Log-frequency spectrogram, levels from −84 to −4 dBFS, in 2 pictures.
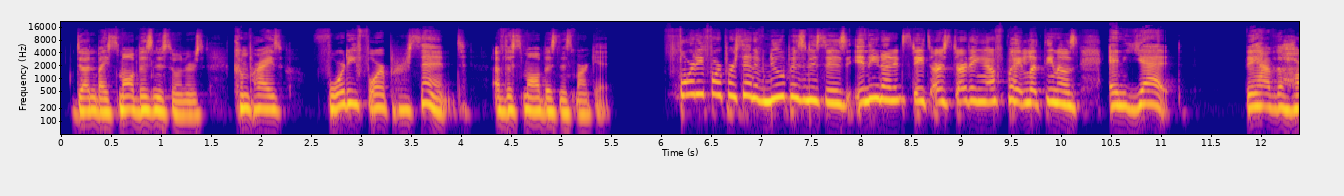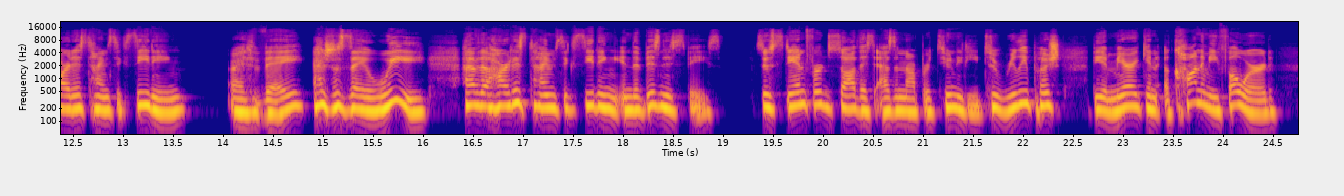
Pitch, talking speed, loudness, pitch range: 210 Hz, 150 wpm, -18 LUFS, 180-245 Hz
